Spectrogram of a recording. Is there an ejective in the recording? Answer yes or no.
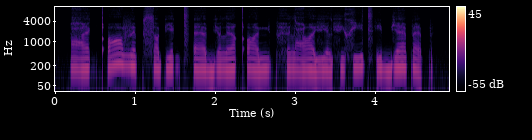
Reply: yes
